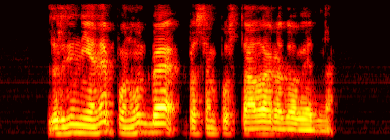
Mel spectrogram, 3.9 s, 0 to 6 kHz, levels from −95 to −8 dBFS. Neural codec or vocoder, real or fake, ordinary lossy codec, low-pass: none; real; none; 5.4 kHz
